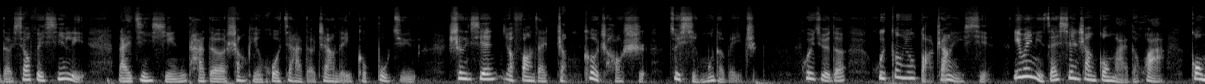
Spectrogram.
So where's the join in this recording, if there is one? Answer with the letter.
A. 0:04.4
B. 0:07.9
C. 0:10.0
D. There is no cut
B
